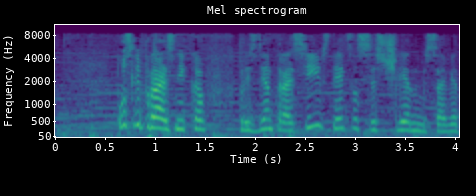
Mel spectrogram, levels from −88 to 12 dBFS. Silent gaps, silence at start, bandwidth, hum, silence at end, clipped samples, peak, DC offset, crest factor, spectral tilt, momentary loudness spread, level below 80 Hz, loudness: none; 0 s; 8.8 kHz; none; 0 s; under 0.1%; -4 dBFS; under 0.1%; 20 dB; -3 dB/octave; 16 LU; -48 dBFS; -23 LUFS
